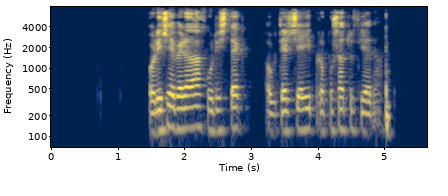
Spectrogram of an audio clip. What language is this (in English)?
Basque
